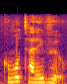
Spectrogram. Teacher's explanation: The word comment, you typically would not say that T at the end of it, but because the word aller starts with the letter A, you pronounce the T. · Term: liaison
